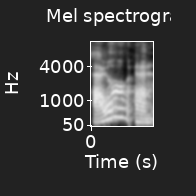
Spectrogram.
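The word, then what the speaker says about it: hour: So we had a request for how to pronounce our, H-O-U-R, and we just talked about that because it's a homophone with our, O-U-R, so we've got that covered.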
